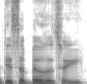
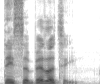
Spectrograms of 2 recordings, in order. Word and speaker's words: disability: So the first tip we have here is how to pronounce the word disability. So disability is a combination of dis and ability. So the same as ability, the stress should be on the sound B. So ability, then disability. Disability.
